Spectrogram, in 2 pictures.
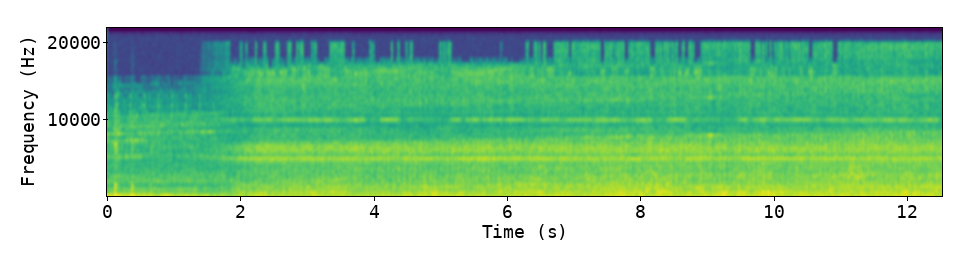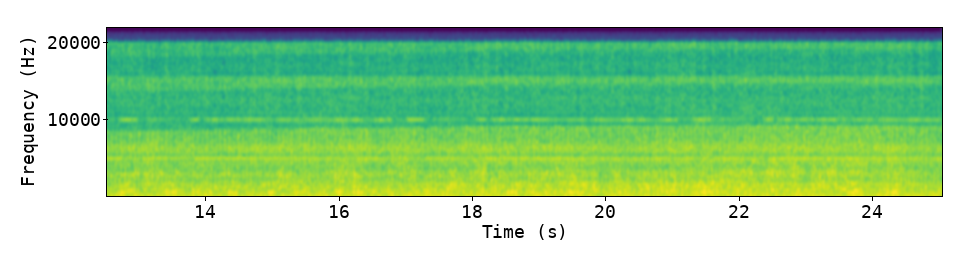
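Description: OH-6A helicopter in Microsoft Flight Simulator 2024, its engine and rotor making a steady, loud, continuous drone with a low pulsing beat that holds throughout, with no voices.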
